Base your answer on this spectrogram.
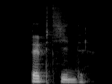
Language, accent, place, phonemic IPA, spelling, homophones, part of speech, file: French, France, Lyon, /pɛp.tid/, peptide, peptides, noun, LL-Q150 (fra)-peptide.wav
- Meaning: peptide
